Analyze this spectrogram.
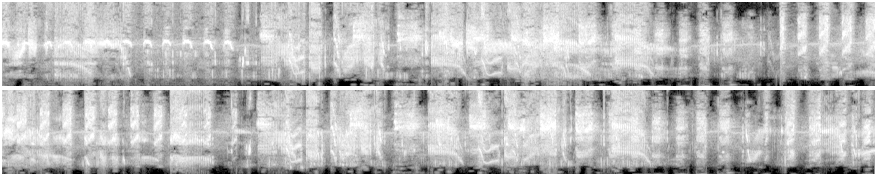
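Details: A flock of swiftlets calls others home to nest. Rapid, rattling chirps pour out in a thick stream, and a short high whistled note opens the clip.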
